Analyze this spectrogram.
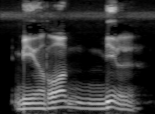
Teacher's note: huruf ro yang dibaca tebal karena dia berharakat fathah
